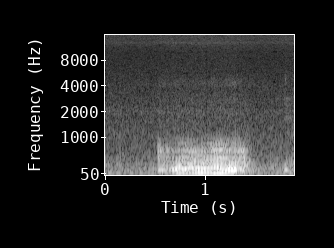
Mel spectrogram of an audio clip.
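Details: Snoring of the pet Luna: a single low, rough, rumbling breath sound, a brief snore against a quiet room.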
